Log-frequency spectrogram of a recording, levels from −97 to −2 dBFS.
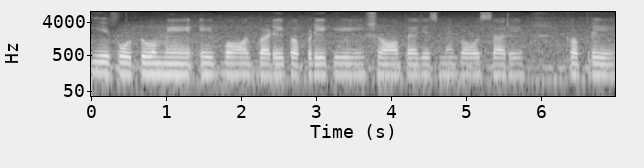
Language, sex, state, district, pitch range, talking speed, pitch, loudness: Hindi, male, Chhattisgarh, Raipur, 140-145 Hz, 120 wpm, 145 Hz, -17 LUFS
